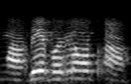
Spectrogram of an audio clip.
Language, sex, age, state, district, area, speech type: Gujarati, female, 60+, Gujarat, Kheda, rural, conversation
